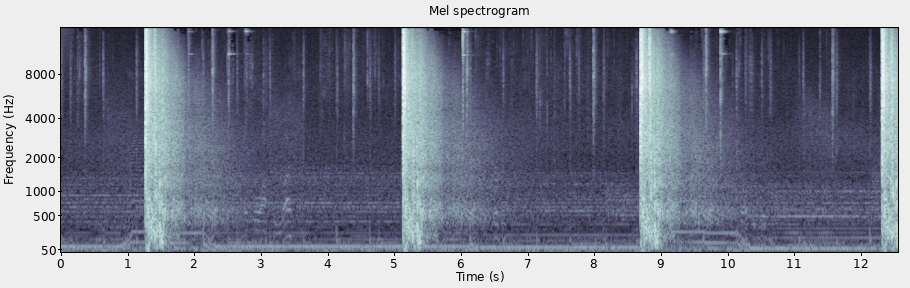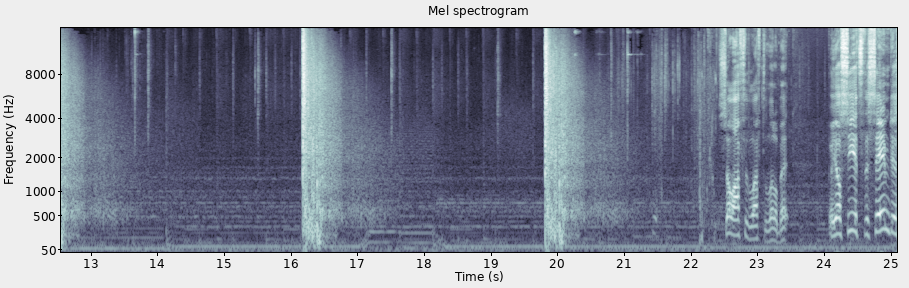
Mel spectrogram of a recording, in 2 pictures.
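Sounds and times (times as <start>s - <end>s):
rifle shots echoing: 1.2s - 2.6s, 5.1s - 6.4s, 8.7s - 9.9s, 12.3s - 13.5s, 16.2s - 17.2s, 19.8s - 21.1s.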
